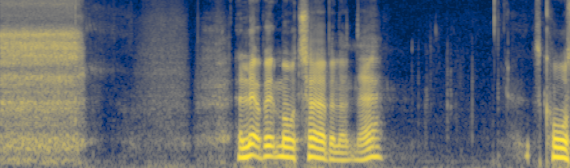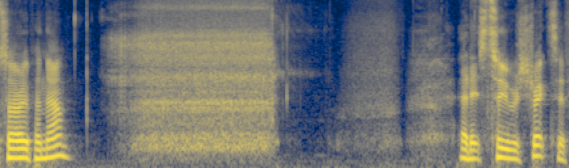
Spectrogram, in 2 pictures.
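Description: A man exhales a long breath.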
